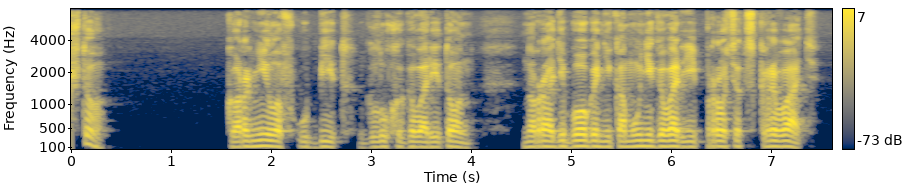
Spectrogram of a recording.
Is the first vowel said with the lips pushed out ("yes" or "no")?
yes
